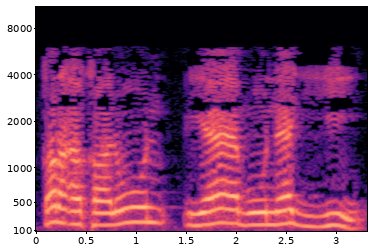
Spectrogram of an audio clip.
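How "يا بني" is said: بني said slowly as "bunayyi"; doubled y ending in i in بني; kasra on ya. Shown as a demonstration. Teacher showing how Qalun read it, slow kasra ending on بني. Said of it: "بكسر الياء".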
